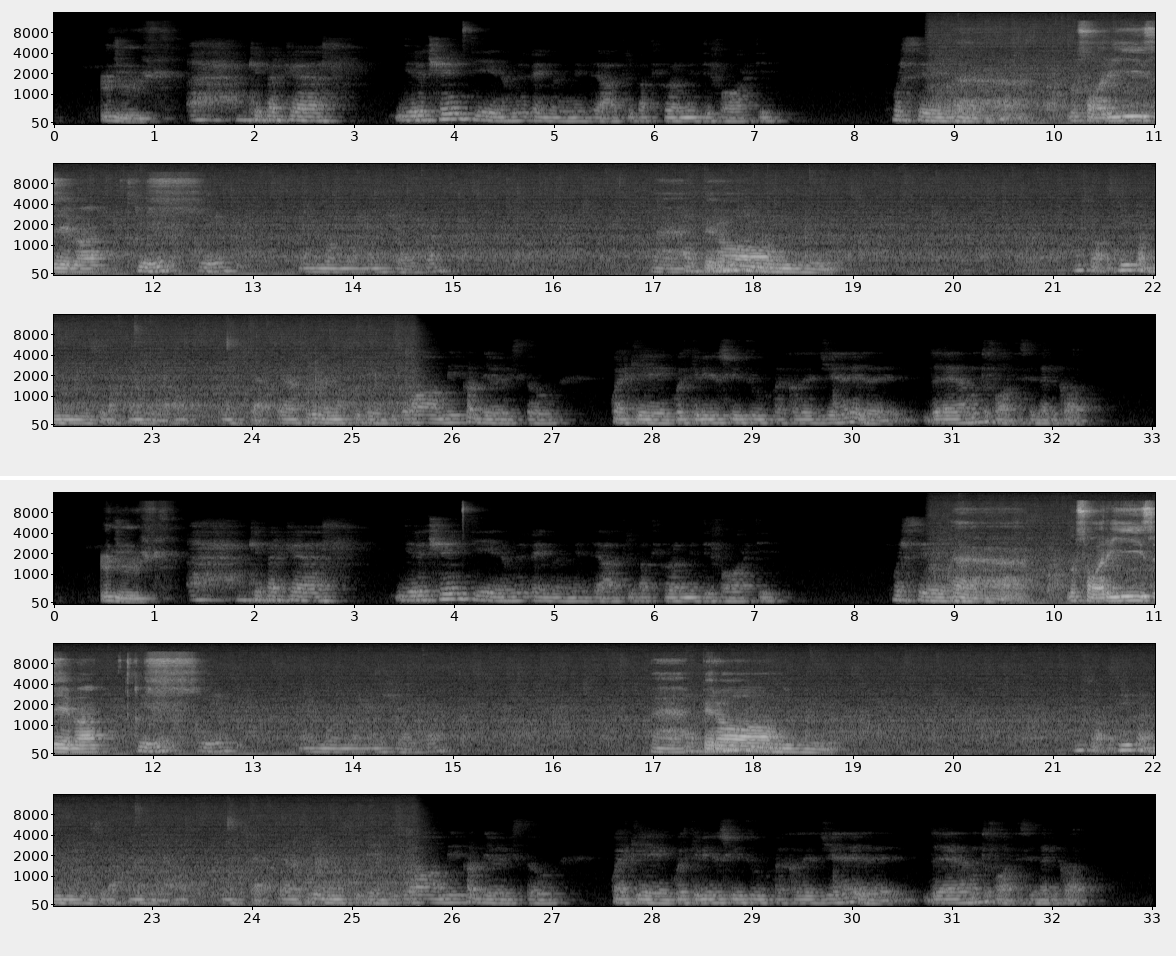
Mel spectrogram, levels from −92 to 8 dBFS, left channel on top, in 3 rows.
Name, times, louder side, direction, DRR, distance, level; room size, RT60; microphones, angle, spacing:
voice 1, 0.5-1.1 9.0-9.8 10.1-11.5 11.9-12.4 17.0-18.3, right 5 dB, 75° right, 6 dB, 0.4 m, -28 dB
voice 2, 1.3-3.0 3.4-7.2 8.4-9.5 11.8-12.8 13.4-15.0 16.7-16.8 17.3-19.6 21.2-27.0 27.6-32.3, left 1 dB, 15° left, -6 dB, 1.1 m, -38 dB
sound 1, 8.7-25.6, left 1 dB, 70° left, 1.1 m, -45 dB
4.1 x 2.2 x 3.2 m, 0.63 s
head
